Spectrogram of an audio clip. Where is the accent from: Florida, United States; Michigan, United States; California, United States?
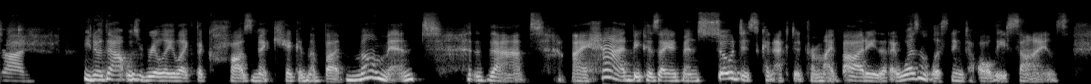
California, United States; Southern; I grew up in Southern California, where the word in the 80s of wellness literally didn't exist.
